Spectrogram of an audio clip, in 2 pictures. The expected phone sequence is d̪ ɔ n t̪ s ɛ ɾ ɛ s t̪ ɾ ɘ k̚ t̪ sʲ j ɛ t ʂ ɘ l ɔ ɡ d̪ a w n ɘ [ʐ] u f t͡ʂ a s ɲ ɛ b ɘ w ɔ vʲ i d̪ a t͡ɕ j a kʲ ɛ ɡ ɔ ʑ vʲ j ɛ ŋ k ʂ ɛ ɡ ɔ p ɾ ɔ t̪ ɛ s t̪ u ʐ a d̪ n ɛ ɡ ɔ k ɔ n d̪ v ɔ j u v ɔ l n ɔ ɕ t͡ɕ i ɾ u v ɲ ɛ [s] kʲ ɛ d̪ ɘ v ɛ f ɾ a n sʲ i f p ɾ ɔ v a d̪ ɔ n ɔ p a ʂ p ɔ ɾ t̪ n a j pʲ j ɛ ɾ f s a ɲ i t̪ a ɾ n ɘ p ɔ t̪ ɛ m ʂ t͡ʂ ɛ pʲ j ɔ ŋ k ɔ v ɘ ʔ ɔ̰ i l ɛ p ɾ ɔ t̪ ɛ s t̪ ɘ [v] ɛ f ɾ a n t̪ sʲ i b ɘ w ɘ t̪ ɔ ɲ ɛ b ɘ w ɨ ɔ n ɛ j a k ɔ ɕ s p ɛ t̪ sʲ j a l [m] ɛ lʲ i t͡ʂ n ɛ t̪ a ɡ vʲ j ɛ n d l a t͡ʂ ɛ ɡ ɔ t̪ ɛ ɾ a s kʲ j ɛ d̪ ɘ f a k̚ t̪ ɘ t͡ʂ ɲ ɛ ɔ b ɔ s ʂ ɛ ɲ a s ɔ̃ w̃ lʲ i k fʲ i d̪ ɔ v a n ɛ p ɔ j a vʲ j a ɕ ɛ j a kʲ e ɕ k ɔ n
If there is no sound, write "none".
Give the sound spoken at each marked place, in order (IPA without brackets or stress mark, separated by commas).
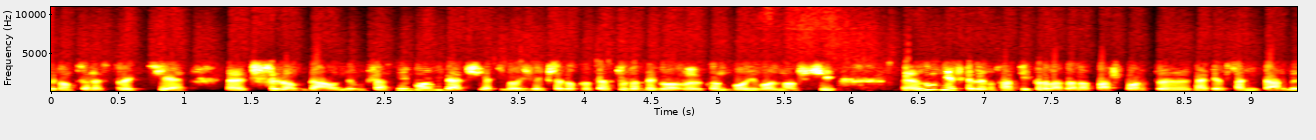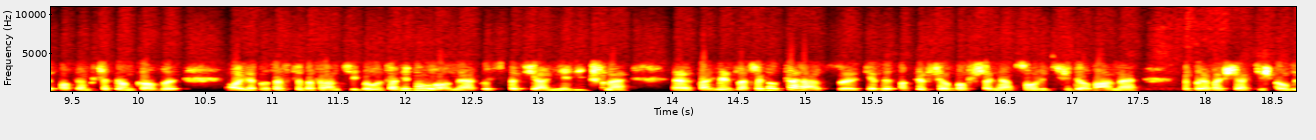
v, ʂ, v, ɲ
